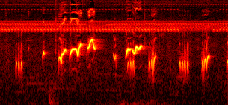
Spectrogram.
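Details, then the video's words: Red-whiskered bulbul of the yellow form, a decoy bird, singing a busy run of rolling, climbing whistled phrases interspersed with short buzzy chips, notes coming several per second, over a steady thin electronic whine. "chim chào mào vàng chim mồi"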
